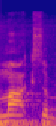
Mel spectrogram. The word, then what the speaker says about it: Moksa: with my man Derek and Corey again from maxsa brewing I can pronounce it correctly finally you know a couple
